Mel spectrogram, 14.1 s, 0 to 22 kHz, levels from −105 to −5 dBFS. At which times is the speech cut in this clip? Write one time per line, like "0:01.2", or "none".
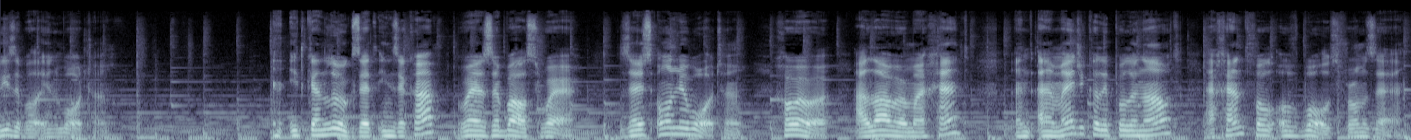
none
